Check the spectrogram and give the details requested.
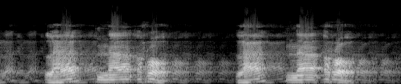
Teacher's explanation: huruf-huruf yang keluar dari ujung lisan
